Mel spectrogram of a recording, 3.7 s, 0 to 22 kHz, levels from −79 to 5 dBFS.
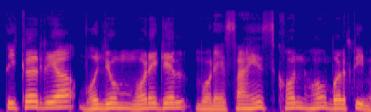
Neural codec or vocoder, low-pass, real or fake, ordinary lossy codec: codec, 32 kHz, 1.9 kbps, SNAC; 14.4 kHz; fake; MP3, 96 kbps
